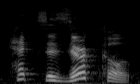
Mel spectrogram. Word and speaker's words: Hexenzirkel: Hexenzirkel. So that's how you pronounce it.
